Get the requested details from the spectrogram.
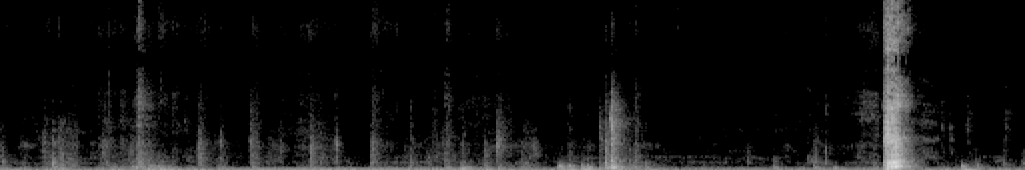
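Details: Pet (Simba) gives one loud, sharp cough burst with a couple of softer huffs nearby in a quiet room: cough.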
